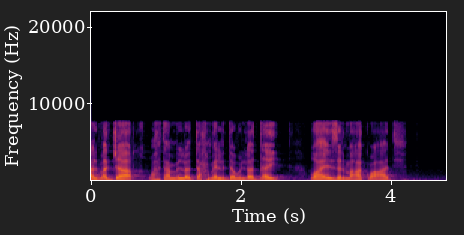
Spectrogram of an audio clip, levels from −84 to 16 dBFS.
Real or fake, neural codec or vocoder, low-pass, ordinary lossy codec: fake; codec, 16 kHz, 8 kbps, FunCodec, trained on LibriTTS, 25 frames a second; none; none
